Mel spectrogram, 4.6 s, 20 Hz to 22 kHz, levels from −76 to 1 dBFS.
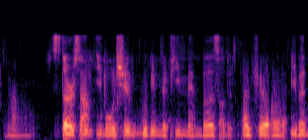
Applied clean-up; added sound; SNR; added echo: neural separator model SepFormer DNS4.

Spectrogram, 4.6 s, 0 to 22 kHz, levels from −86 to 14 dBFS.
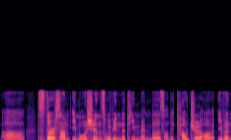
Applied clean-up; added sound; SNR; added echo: none; none; none; none.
